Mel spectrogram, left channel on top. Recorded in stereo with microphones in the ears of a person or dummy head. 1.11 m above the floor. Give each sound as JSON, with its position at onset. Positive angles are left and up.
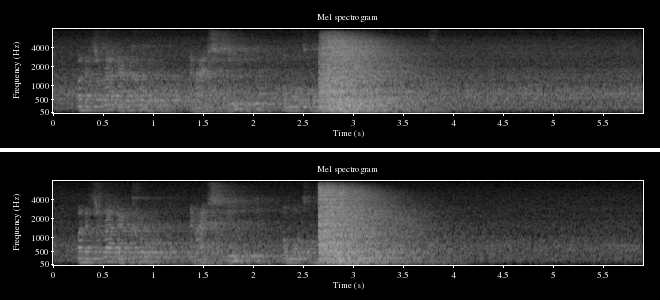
{"t": 0.2, "sound": "a man speaking", "side_deg": -10, "distance_m": 2.5}
{"t": 2.7, "sound": "a gunshot", "side_deg": -85, "distance_m": 3.5}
